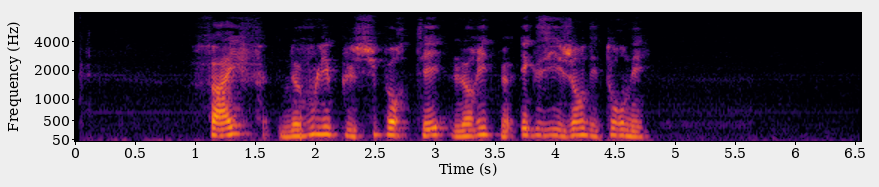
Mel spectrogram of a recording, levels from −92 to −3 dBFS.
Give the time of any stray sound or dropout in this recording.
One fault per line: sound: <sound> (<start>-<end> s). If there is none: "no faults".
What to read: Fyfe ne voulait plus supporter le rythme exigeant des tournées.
no faults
